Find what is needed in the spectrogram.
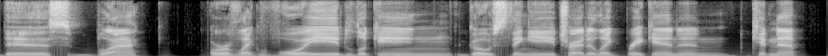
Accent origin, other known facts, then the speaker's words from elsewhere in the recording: United States; It's just hard because I'm not, you know, we're very American, so we have a hard time.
